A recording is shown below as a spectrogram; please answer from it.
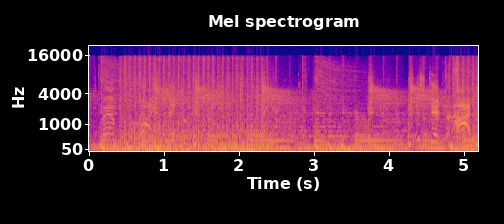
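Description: Machine-gun bursts and rapid shots from a GTA 5 alley shootout, loud and close, firing in long strings with brief gaps, while voices shout over the fight.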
